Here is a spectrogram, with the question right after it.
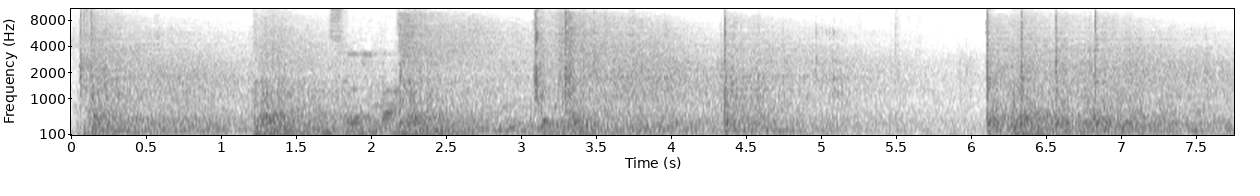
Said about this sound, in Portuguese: Tiros de fuzis romperam o silêncio da noite em Araraquara e os criminosos montaram barricadas com caminhões em chamas para tomar o controle durante o assalto.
